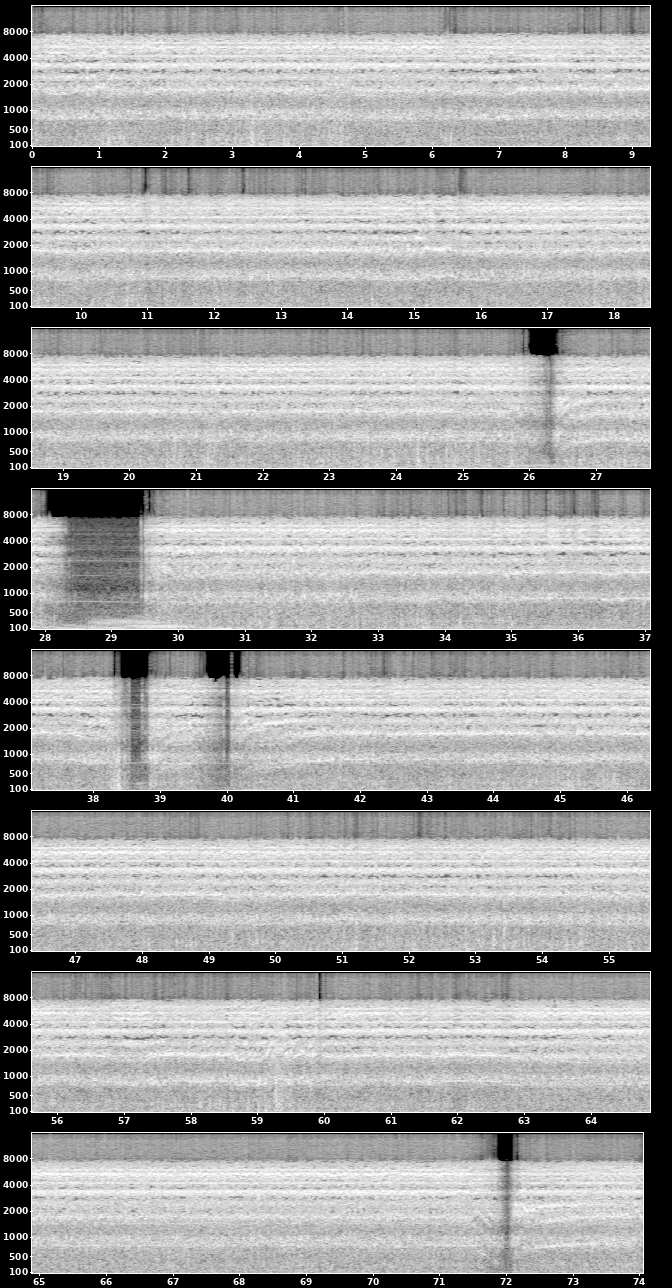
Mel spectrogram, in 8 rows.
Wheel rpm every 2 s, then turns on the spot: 220, 230, 210, 220, 230, 230, 230, 230, 220, 230, 230, 230, 210, 140, 40, 200, 220, 230, 230, 100, 160, 230, 230, 220, 230, 230, 230, 220, 230, 230, 230, 220, 210, 210, 210, 190, 160.
none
